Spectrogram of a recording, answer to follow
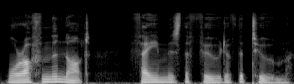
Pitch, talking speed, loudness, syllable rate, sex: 100 Hz, 225 wpm, -20 LUFS, 5.0 syllables/s, male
